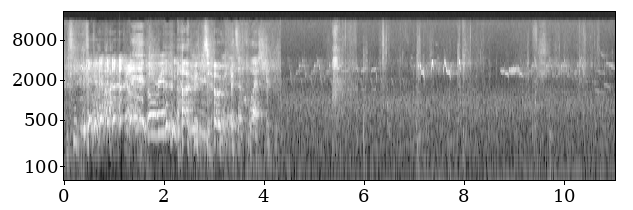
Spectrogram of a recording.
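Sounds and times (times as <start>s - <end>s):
outdoor background hiss: 0.0s - 11.0s
small birds chirping: 4.3s - 11.0s.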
